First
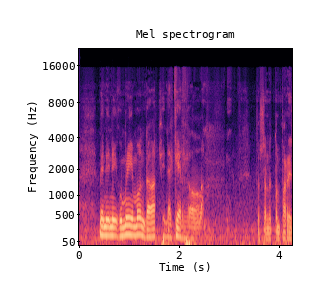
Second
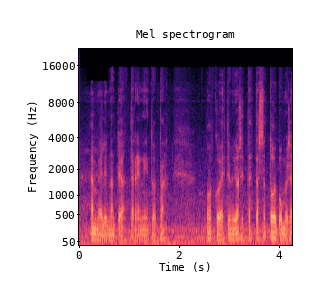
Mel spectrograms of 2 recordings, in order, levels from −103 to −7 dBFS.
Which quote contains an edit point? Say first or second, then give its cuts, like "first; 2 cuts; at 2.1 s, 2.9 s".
first; 1 cut; at 1.5 s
